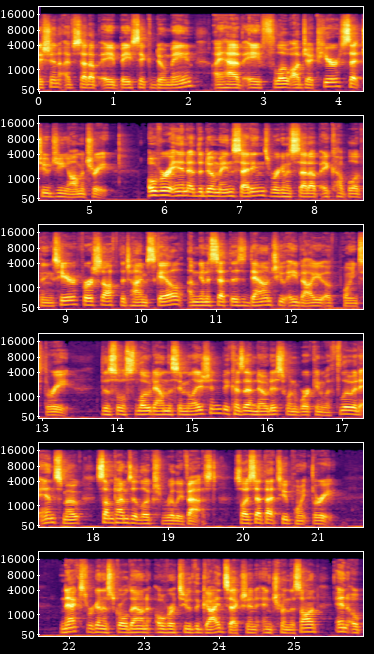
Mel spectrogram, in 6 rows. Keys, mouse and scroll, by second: 0.3 click, 2.6 click, 5.3 middle drag, 6.1 click, 10.1-13.1 drag, 21.4-24.7 scroll down 11, 24.7 click, 25.5 click.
